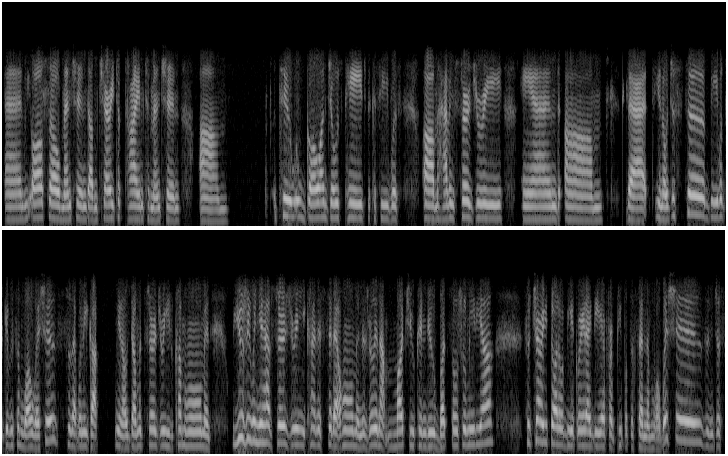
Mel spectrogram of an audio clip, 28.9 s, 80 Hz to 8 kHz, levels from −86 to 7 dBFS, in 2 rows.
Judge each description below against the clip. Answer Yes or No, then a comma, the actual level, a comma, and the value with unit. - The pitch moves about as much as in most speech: Yes, average, 3.7 semitones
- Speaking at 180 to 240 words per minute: Yes, average, 190 wpm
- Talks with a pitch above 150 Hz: Yes, medium, 185 Hz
